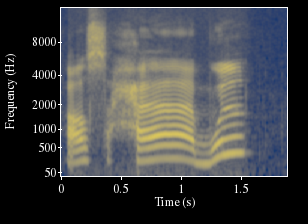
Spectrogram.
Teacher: ha-nya ha yang keluar dari tengah tenggorokan, alirkan suara dan nafasnya ya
